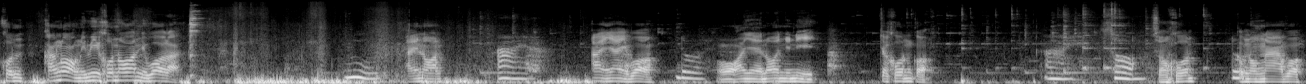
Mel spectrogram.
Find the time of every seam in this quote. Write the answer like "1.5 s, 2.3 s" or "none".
none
